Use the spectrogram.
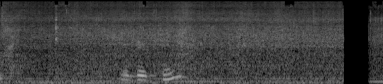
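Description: Soybean chunks and potato sautéing with spices in a pan give a low, steady sizzle throughout, with a faint voice murmuring briefly partway through and a sudden drop to silence near the end.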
